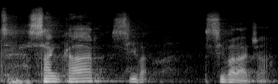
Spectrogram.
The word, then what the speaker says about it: Sankar Sivarajah: Our next speaker is, how do you pronounce it? Sankar Sivarajah.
